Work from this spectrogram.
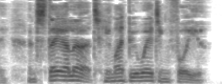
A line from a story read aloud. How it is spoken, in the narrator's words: Joshua said urgently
